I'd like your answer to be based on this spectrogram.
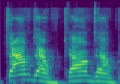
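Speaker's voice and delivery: slow, high Scouse calm down, calm down; a laughing Scouse-accented calm down, calm down; Scouse catchphrase. Retold or imitated. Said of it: "I've gone Scouse now".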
